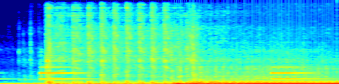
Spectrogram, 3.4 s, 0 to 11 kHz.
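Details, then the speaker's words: 2011 Chevy Aveo, towed in with a dead battery, started on a battery charger: a few sluggish cranks, then catches and runs with an uneven lumpy beat; dead miss. "it's a beautiful thing it's got a dead Miss in it though he did mention that"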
